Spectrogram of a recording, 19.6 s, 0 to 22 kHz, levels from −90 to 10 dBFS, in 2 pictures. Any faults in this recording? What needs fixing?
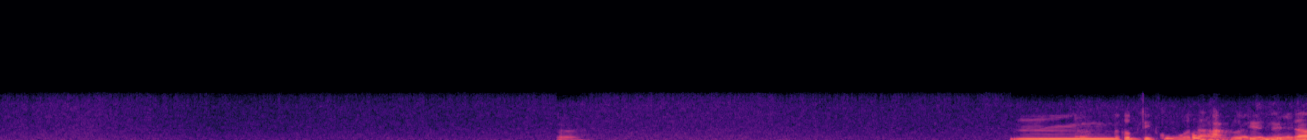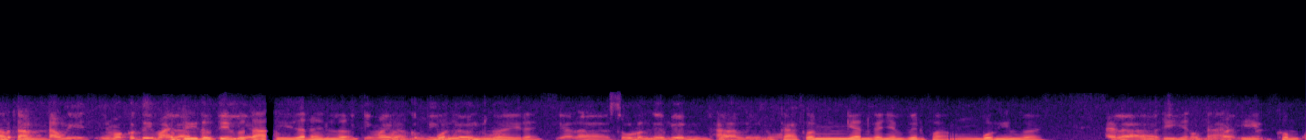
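Lost AMR speech frames, 11.79 to 11.89 s: about 60 ms of speech, which fits three 20 ms frames, failed the checksum after radio errors. The AMR wideband decoder, running at 12.65 kbit/s, stood in for them by repeating the last good pitch and vocal tract settings at falling gain. The sound drops to near silence within two frames, then the speech returns weak or rough for a moment. Improving radio coverage or link robustness would prevent these frame losses.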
